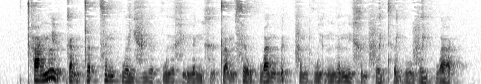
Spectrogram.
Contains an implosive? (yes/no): yes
